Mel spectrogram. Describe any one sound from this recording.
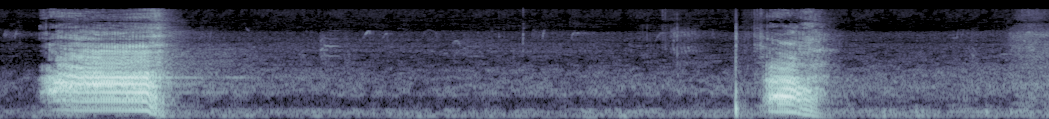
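A young man groans loudly with effort, close by.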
